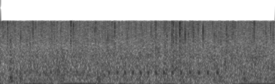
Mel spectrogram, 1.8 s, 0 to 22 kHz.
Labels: {"label": "biophony, rattle response", "recorder": "SoundTrap 500"}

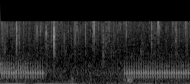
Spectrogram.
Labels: {"label": "biophony, croak", "recorder": "SoundTrap 500"}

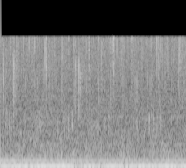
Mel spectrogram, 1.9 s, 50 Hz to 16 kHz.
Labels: {"label": "anthrophony, boat engine", "recorder": "SoundTrap 500"}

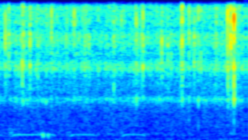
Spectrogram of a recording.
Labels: {"label": "ambient", "recorder": "HydroMoth"}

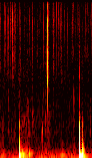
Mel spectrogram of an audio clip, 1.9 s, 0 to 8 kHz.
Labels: {"label": "biophony, double pulse", "recorder": "SoundTrap 300"}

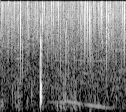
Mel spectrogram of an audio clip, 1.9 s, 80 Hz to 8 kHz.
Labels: {"label": "biophony", "recorder": "SoundTrap 300"}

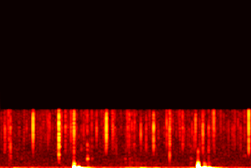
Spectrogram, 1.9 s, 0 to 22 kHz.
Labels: {"label": "biophony, double pulse", "recorder": "SoundTrap 300"}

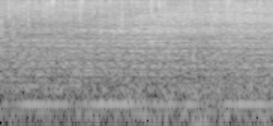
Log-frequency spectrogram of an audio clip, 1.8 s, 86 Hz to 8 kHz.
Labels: {"label": "anthrophony, boat engine", "recorder": "SoundTrap 500"}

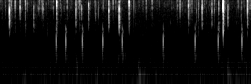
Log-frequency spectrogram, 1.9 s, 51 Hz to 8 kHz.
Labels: {"label": "biophony, knock croak", "recorder": "SoundTrap 300"}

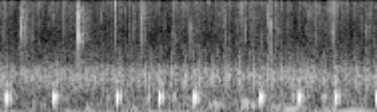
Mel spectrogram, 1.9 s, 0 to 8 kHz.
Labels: {"label": "biophony, pulse", "recorder": "SoundTrap 500"}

